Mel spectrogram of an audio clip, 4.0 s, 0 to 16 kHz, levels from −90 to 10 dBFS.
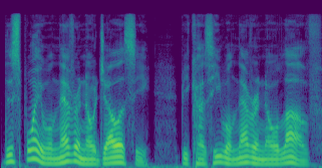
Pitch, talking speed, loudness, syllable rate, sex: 110 Hz, 180 wpm, -16 LUFS, 5.1 syllables/s, male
